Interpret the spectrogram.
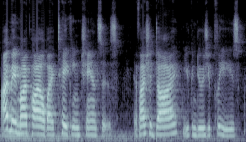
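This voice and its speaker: A woman's voice: medium pitch, moderate pace, a bit bright, close to an everyday voice. A woman reading a story, voicing a ruthless middle-aged husband who talks harshly and chuckles at his wife's fears. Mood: cold.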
